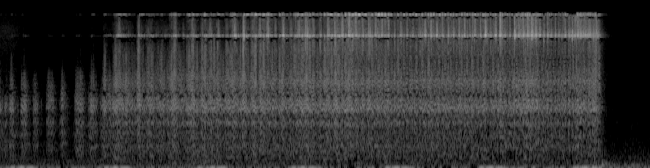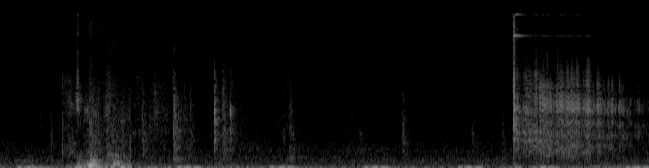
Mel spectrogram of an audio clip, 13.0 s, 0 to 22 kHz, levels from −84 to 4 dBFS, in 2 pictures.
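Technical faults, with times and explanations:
7.77–7.82 s and 11.85–11.90 s, damaged data in a compressed stream: two brief glitches, about 40 to 50 ms each, where corrupted bytes made the decoder misread frames and lose sync. Such a glitch is heard as a chirp, squawk, click or short hole while the decoder searches for the next frame header.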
